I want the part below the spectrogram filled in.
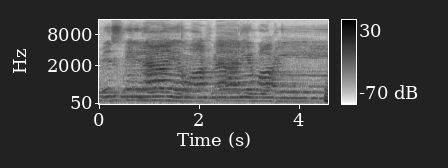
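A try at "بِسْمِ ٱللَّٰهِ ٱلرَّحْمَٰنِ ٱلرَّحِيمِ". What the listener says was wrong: بسم اللہ کو ناک میں نہیں پڑھیں۔ بسم اللہ الرحمن الرحیم۔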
